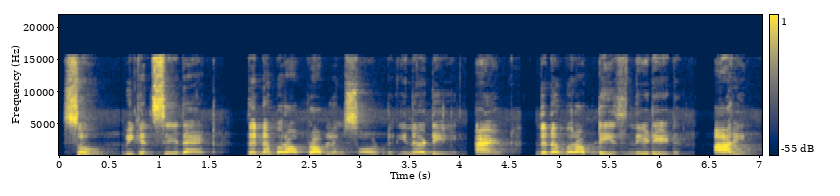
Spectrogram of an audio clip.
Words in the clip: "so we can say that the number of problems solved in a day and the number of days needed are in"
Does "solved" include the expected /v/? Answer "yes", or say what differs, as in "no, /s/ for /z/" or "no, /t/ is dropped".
yes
